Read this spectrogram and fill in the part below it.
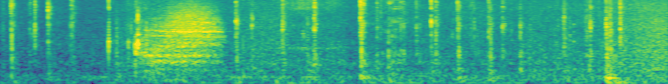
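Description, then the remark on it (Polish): Quick, irregular keystrokes on a computer keyboard as a username and password are entered to connect to Active Directory, fairly quiet, clicking in short bursts with a brief pause, no one speaking. “Podajemy username'a. To musi, na tym etapie musi to być Enterprise Administrator. No to podajemy.”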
